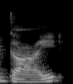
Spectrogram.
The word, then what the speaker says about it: guide: Con sonido como de D al final.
